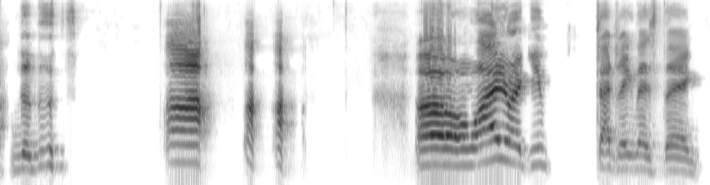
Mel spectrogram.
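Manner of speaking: high and loud, laughing so hard it almost sounds like crying; cry-laugh at his own mistake. Real, not acted. Laughing at himself.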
